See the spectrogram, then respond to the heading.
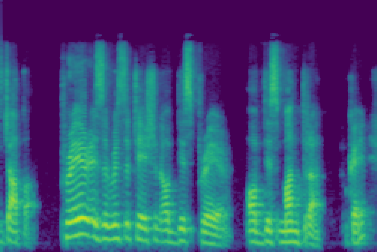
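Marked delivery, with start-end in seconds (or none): none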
